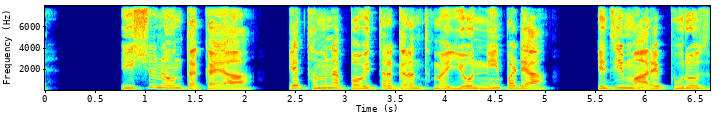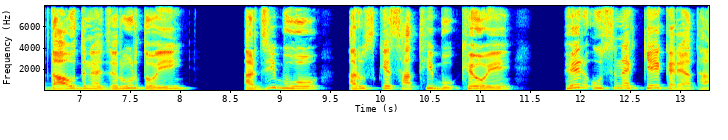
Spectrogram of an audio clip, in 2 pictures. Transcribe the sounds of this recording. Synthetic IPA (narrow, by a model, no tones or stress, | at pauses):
jiːsunɛʊnt̪ɛkɐɦja | ket̪ʰɐmnɛpɐʋɪt̪ɾəɡɐɾə̃nt̪ʰm̤ɛ̃jonĩpɐɽja | ked͡ʒimaːɾepʊɾʊd͡ʒd̪aːuːd̪nɛ̃zɐɾuːɾət̪ɦoːi | ɐɾd͡ʒɪbʋo | ɐɾʊskesaːt̪ʰibʱuːkʰeɦoːe | pʰeːɾʊsnɛ̃kekɐɾjat̪ʰa̰ː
